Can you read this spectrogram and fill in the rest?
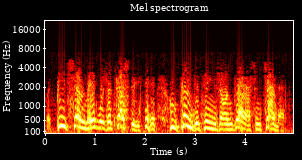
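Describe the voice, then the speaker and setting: An actor playing a folksy, dogged old ex-outlaw in a 1950s radio western, with a creaky old-timer's voice. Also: male voice, high voice, expressive, slow pace, heavily acted. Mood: storytelling. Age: older. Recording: dull, noisy 1950s radio recording.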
